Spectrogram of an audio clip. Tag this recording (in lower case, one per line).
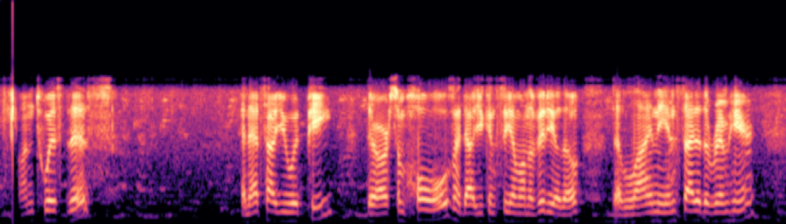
speech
